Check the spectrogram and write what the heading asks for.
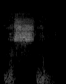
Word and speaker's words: national: National. – National. – No, national. Dos sílabas.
